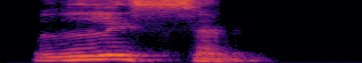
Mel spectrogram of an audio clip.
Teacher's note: la T es muda en esta palabra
